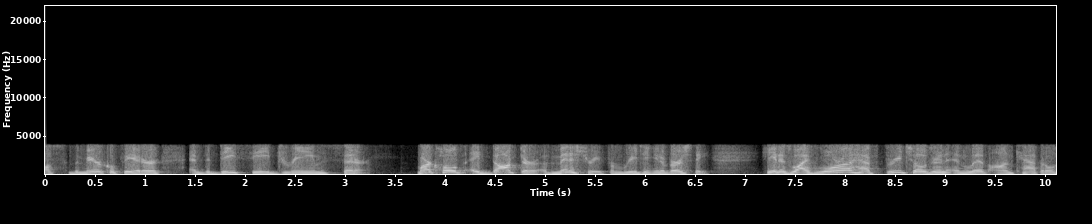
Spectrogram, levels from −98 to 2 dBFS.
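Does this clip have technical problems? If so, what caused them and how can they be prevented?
Yes. The speech has passed through G.726 ADPCM coding at a very low rate, and the heavy, rasping hiss fits the 16 kbit/s mode. With so few bits per sample to carry the difference from the adaptive prediction, the quantisation error is large, so a harsh grain rides on the speech from start to finish and rises and falls with its level. Nothing above 3.9 kHz survives, leaving the sound narrow and muffled. To prevent it, run the link at G.726's 32 kbit/s rate or use a wideband codec.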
